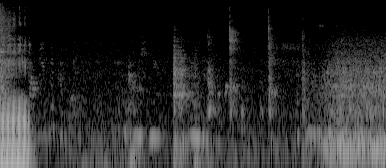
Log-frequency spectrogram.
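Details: A sleeping female French bulldog snoring: loud, low, rough, rumbling snores with snorting noises in a quiet room.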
